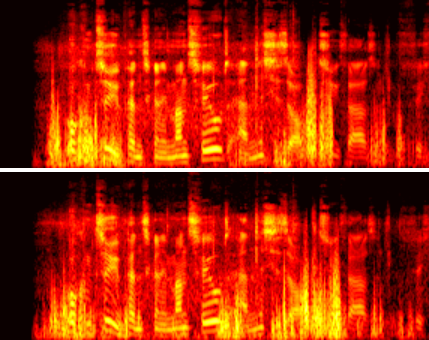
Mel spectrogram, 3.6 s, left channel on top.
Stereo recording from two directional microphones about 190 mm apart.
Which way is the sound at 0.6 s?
5° left (ahead or behind).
